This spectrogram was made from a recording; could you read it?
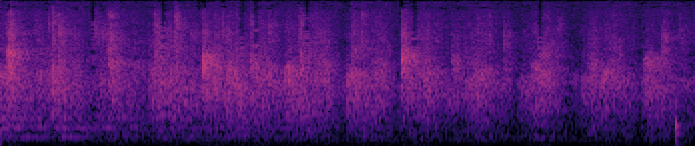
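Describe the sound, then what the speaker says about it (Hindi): A church congregation applauds at a service, a dense burst of clapping from many hands that swells and pulses for a few seconds, fairly distant and soft. "क्या हम ऑनलाइन व्यूअर्स के लिए जोरदार तालियां बजाएंगे?"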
